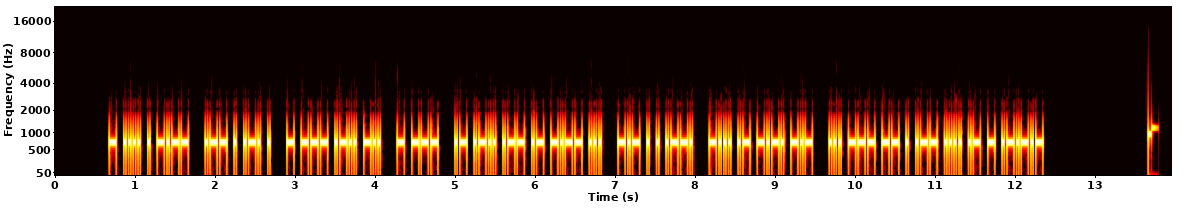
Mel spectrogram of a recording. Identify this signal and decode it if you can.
Morse code, heard as a keyed tone, about 40 wpm, 700 Hz. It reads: THEY WERE TOLD TO ALWAYS KEEP BACK SOMEWHAT.
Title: Sentences from Top 1300 Words 40wpm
